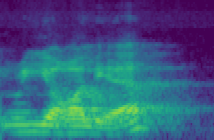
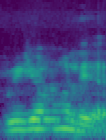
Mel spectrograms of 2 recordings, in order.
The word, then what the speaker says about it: realia: So if we for instance Aha I see one already realia or real rialia that's how you say it put it up.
